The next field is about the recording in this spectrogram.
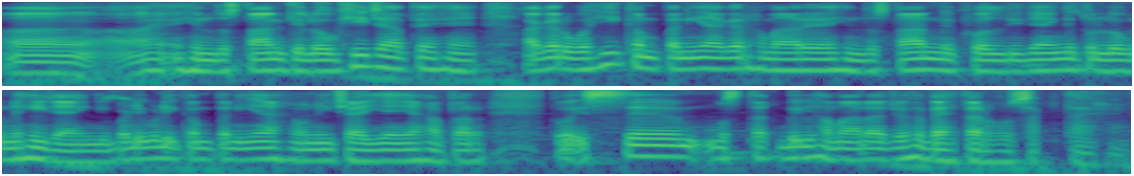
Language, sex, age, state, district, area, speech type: Urdu, male, 30-45, Uttar Pradesh, Lucknow, urban, spontaneous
